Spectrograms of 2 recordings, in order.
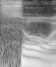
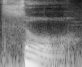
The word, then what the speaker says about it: Saw: I asked him, and he said it's Saw, and I said, so it's like Thor, but Saw.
